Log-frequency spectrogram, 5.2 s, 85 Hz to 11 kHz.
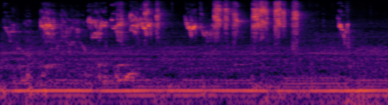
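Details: Caged budgies singing on September 2, 2023: dense, continuous chattering warble of buzzy squawks and squeaks, loudest midway, over a steady low droning hum.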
